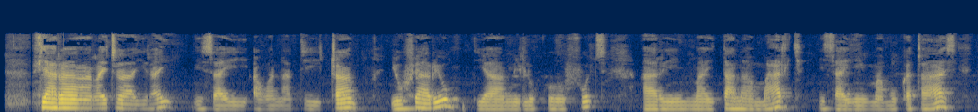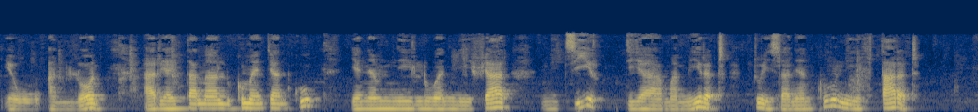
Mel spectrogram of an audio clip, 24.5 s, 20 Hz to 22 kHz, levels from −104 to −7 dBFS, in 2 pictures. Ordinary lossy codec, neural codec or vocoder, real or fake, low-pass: MP3, 48 kbps; none; real; 7.2 kHz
